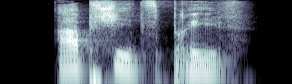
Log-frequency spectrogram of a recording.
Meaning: 1. farewell letter 2. suicide note
- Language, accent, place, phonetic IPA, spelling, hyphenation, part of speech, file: German, Germany, Berlin, [ˈapʃiːt͡sˌbʀiːf], Abschiedsbrief, Ab‧schieds‧brief, noun, De-Abschiedsbrief.ogg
